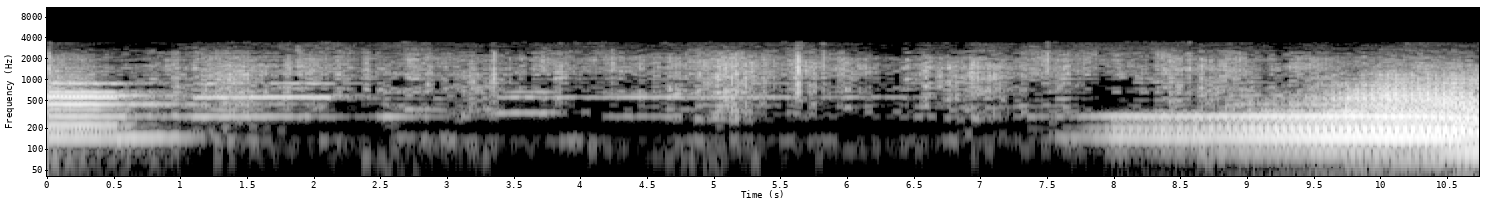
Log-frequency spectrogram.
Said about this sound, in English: I drove that Daimler for all she was worth. It was risky driving with my right arm out of action. But I drove on south, downhill into the valley.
